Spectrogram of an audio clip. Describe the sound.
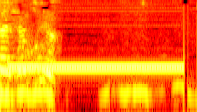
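A telephone dial tone hums as a steady, unbroken pitch for over a second while a call is being placed, following a brief spoken phrase and ending in a click.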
